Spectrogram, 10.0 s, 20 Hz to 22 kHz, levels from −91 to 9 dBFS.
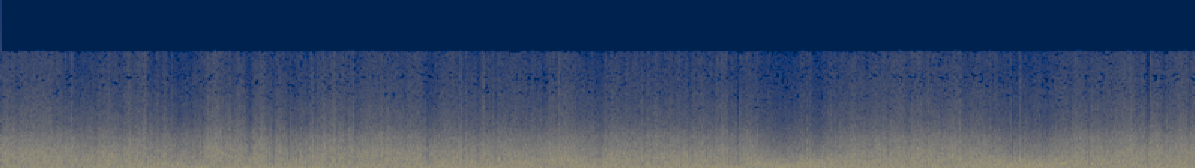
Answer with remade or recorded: remade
